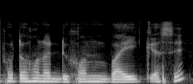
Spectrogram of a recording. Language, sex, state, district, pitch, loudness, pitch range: Assamese, male, Assam, Kamrup Metropolitan, 135 Hz, -16 LUFS, 125-140 Hz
